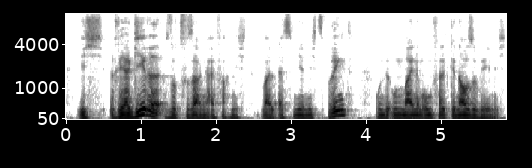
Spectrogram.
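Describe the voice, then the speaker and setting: A man with a very deep, low, dark and mellow voice speaks somewhat breathily at a moderate pace with fairly even intonation, in a very clean recording with a silent background. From Germany, Pforzheim. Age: 20s. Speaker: entrepreneur. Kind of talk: interview.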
